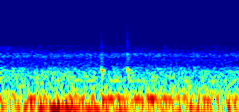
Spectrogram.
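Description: Steady low road rumble of a car being driven, a dense continuous drone with no breaks and no voices.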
